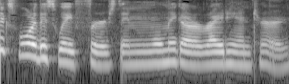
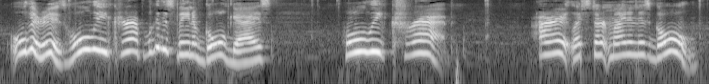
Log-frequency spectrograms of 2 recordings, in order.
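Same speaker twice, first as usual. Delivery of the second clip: high, loud amazed exclamations; excited discovery; 7 semitones higher, 3 dB louder than usual. Real, not acted. Player shows viewers a vein of gold, amazed. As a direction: burst out high at the find.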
